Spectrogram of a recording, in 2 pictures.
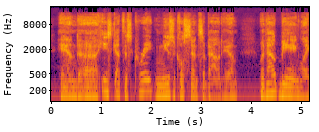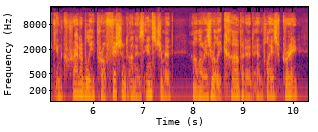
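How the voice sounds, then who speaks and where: A man speaks at a moderate pace with medium pitch and ordinary pitch variation, over noticeable background noise. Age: 60s. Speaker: musician and counselor. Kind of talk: radio interview. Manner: hesitant with many fillers.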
